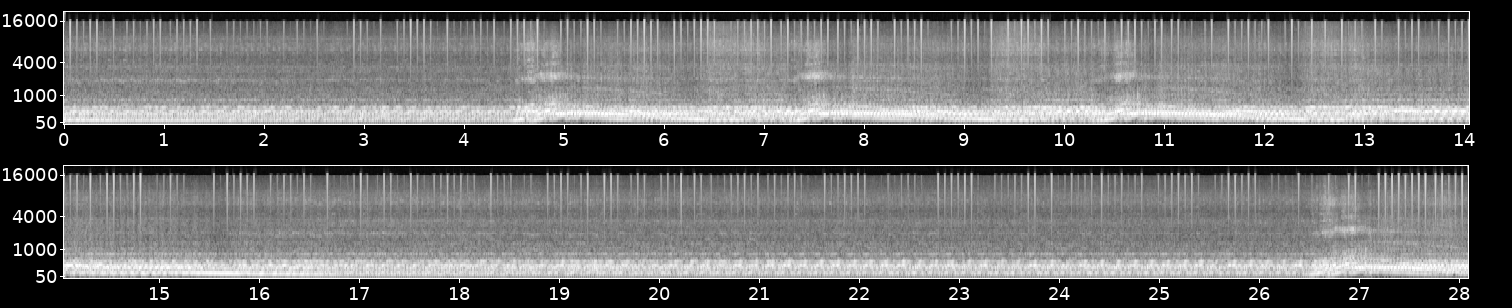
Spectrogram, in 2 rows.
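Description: Dodge Challenger SRT8 392's 6.4-litre HEMI V8 through a Flowmaster exhaust, idling with short throttle blips: three in the first eleven seconds and one more near the end. The idle sits high at first and drops about sixteen seconds in, a cold engine's fast idle settling down.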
